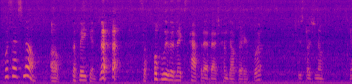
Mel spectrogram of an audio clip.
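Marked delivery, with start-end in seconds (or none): 0.1-0.7 high, loud startled cry; sudden alarm. Retold or imitated. Cook noticing bacon burning, startled loud cry. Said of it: "and I'm like". 1.9-2.7 burst of laughter. Real, not acted. Laughing at burnt bacon.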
